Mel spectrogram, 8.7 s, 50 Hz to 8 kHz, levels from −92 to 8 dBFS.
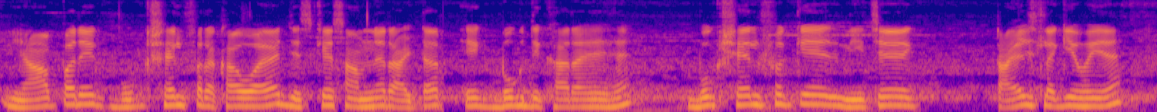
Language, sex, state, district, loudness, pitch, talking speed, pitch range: Hindi, male, Chhattisgarh, Bilaspur, -20 LUFS, 170 Hz, 175 wpm, 155-185 Hz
